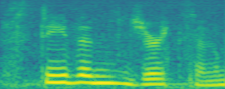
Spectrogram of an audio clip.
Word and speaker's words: Stephen Gjertson: Welcome to the 700 Club from Minneapolis, Minnesota, Stephen Gjertson. Welcome. Did I pronounce that correctly?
